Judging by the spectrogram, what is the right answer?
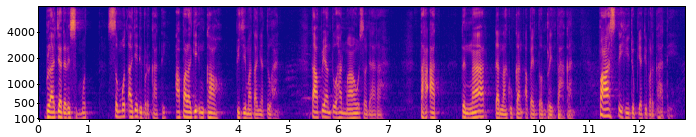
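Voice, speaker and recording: A middle-aged male pastor preaching a sermon, swinging from loud, high exclamations to hushed asides, often calling on the congregation for an amen.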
